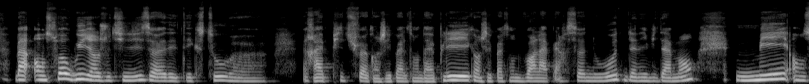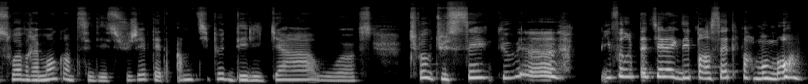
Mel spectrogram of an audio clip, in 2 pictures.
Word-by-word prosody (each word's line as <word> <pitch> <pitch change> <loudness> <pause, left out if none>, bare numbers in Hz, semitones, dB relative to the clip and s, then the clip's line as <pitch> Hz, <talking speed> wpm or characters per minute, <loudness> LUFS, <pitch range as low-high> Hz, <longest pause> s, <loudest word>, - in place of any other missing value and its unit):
Ben, 210 -1 +5
en 205 0 +3
soi, 260 +5 +4
oui, 235 -2 +5
hein, 185 - +4
j'utilise, 180 +3 -1
heu, 165 -2 0
des 160 -1 -3
textos, 165 +3 -3
heu, 160 - -6 0.6
rapides, 160 +2 -3
tu 165 - -4
vois, 160 -4 -2
quand 135 - -6
j'ai 140 +1 0
pas 145 - -3
le 140 - -7
temps 150 0 -6
d'appeler, 185 +8 +4
quand 170 -3 -2
j'ai 150 0 -2
pas 150 - -6
le - - -12
temps 160 - -7
de 155 - -4
voir 150 0 -1
la 145 -1 -1
personne 160 +2 -5
ou 160 +2 -3
autre, 215 +1 0
bien 175 -4 -3
évidemment. 160 +7 -2 0.4
Mais 215 +7 +5
en 195 0 -1
soi, 230 +5 0
vraiment, 210 +3 +1
quand 230 -5 -4
c'est 190 - -5
des 175 -1 -6
sujets 195 +6 -2
peut-être 190 -5 -6
un 220 +1 -3
petit 225 +2 -4
peu 255 +2 -4
délicats 210 +2 -2
ou, 185 -2 -8
heu, 175 0 -7 0.5
tu - - -2
vois, 315 - +2
où - - +1
tu 250 -2 0
sais 310 +7 +2
que, - - -4 0.5
heu, - - -3 0.4
il 320 -2 -3
faudrait 355 +1 +1
peut-être 350 - +1
y 365 - +6
aller 355 - +7
avec 335 -4 +3
des 300 +1 +3
pincettes 305 0 0
par 310 -3 -2
moment, 280 +3 +6
195 Hz, 235 wpm, -23 LUFS, 165-240 Hz, 0.6 s, aller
